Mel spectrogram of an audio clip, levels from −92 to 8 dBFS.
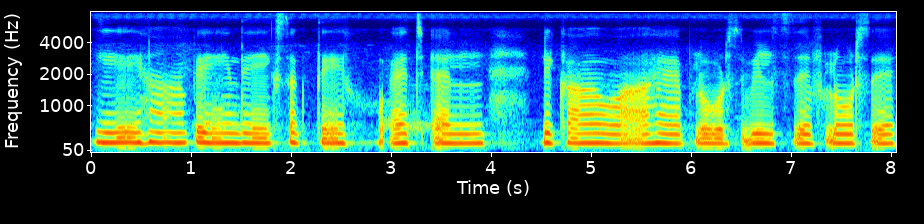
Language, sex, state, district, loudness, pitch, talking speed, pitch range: Hindi, female, Haryana, Jhajjar, -15 LUFS, 200 Hz, 110 wpm, 180-210 Hz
